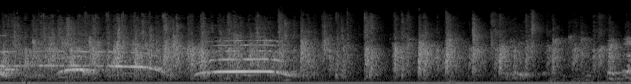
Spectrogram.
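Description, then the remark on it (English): A live show audience applauds as a performer comes up for a fake news quiz, with sustained, dense clapping and a few cheers and whoops, then gradually thins out toward the end. “That's so much more applause than this deserves.”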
